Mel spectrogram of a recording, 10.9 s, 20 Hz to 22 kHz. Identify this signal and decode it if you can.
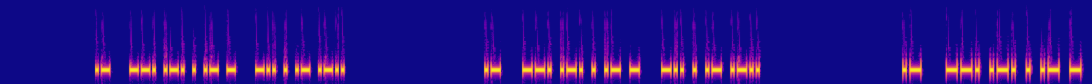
Morse code, heard as a keyed tone, about 36 wpm, 700 Hz. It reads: A GREAT DEAL A GREAT DEAL A GREAT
